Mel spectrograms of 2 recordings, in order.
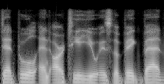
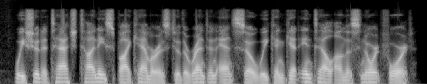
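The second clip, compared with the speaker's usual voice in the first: normal talking voice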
